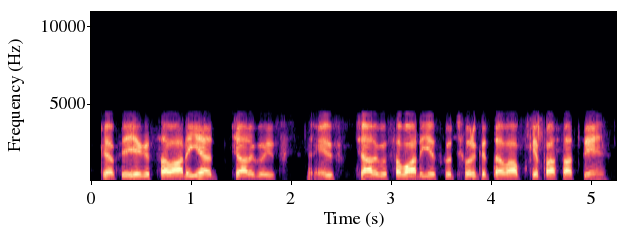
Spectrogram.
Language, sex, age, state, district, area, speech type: Hindi, male, 18-30, Bihar, Begusarai, rural, conversation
